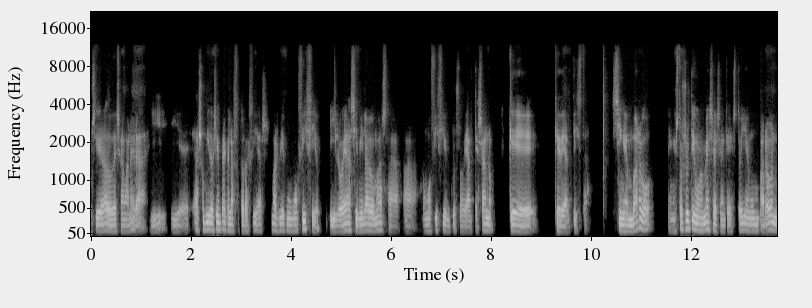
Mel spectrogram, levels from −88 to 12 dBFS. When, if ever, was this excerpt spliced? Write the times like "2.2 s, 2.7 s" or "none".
4.6 s, 8.2 s, 11.5 s, 12.6 s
